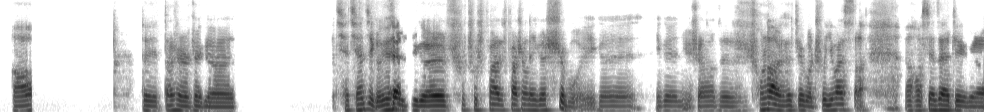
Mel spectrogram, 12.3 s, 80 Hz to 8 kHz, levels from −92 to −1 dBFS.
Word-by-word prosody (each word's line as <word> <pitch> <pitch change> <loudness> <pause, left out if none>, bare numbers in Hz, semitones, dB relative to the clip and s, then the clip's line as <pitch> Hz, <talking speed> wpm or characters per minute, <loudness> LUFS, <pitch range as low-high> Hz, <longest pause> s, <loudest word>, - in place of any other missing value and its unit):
哦。 125 +2 +1 1.4
对， 125 -2 -1
但 130 - -1
是 130 -2 +1
这 125 +1 -1
个 115 -1 0 1.3
前 135 - -6
前 145 +3 0
几 155 -2 +1
个 120 -2 +1
月， 145 +2 +5 0.3
这 135 - 0
个 130 0 +7
出 130 +3 -11
出 135 +1 -7
发 140 +1 -1
发 135 +1 0
生 140 0 -3
了 135 - 0
一 - - -2
个 140 +1 0
事 140 0 0
故， 115 -1 -7
一 - - -8
个 120 0 -7 0.2
一 120 - -10
个 125 0 -5
女 - - -10
生 125 0 -5
就 120 -1 -6
是 120 +1 -13
冲 145 +4 -4
浪， 135 -4 +5
结 135 +1 0
果 120 -2 0
出 140 - -4
意 135 - +1
外 150 +1 +2
死 145 -1 -7
了。 - - -6 0.5
然 130 - -4
后， 130 +1 -3
现 135 +2 0
在 135 -1 +6
这 130 -2 0
个 120 - -3
130 Hz, 225 characters per minute, -23 LUFS, 125-140 Hz, 1.4 s, 个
